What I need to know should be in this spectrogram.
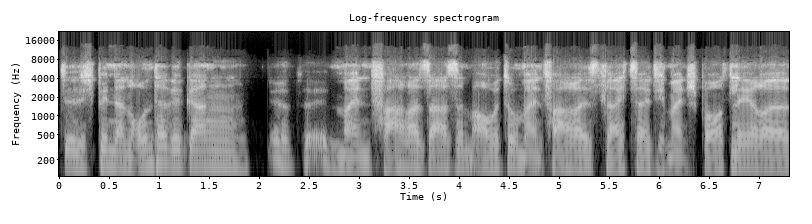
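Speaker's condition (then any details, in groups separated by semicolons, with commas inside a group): Parkinson's disease; once put down to stage fright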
